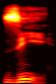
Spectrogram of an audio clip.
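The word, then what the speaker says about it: 自: The very first character is pronounced Z.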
